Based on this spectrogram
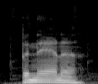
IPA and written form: bəˈnænə (banana)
